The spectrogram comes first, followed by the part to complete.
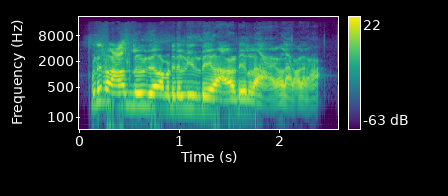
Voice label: Gibberish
